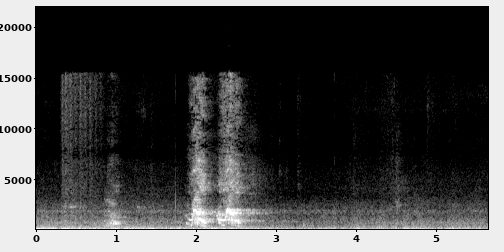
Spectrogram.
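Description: A blue-and-yellow macaw gives two loud, harsh, raspy squawks in quick succession, after a fainter one, over a steady low rumble of background noise.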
